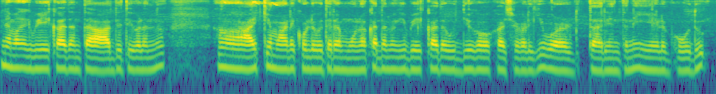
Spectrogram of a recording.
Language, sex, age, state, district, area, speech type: Kannada, male, 18-30, Karnataka, Chikkaballapur, urban, spontaneous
